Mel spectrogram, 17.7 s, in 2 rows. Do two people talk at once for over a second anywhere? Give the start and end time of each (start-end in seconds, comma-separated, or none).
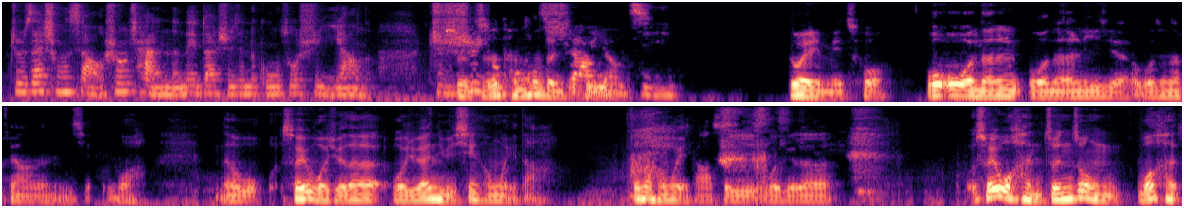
3.3-4.7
